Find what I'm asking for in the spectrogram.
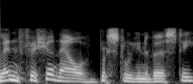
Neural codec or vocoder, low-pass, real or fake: codec, 16 kHz, 6 kbps, DAC; 5.4 kHz; fake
